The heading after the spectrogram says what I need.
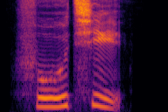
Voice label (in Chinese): "福气", Chinese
